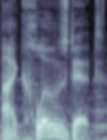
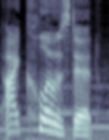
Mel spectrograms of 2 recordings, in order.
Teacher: It's like the T at the end of close is jumping over to the beginning of it. And it creates this really nice flow. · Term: linking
